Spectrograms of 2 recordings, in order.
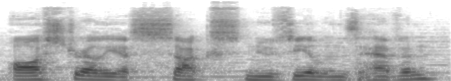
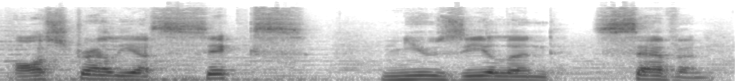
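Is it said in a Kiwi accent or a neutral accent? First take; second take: Kiwi; neutral. First: It is said in an imitated New Zealand accent. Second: It is said in the speaker's ordinary accent.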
